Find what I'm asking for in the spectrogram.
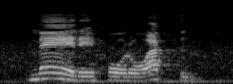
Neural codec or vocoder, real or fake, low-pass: none; real; 10.8 kHz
